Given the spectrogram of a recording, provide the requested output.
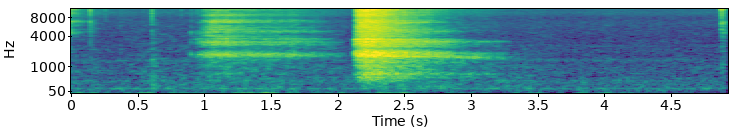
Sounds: Sigh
